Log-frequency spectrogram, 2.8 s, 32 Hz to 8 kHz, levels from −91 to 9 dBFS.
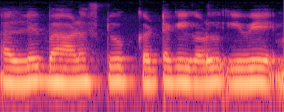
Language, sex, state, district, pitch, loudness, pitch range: Kannada, male, Karnataka, Bidar, 140 Hz, -11 LUFS, 135-145 Hz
